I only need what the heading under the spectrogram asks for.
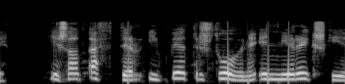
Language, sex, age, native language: Icelandic, male, 12, Icelandic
